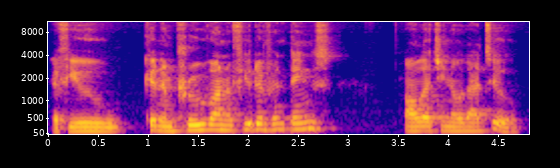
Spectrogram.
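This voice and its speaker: A man's voice: mid-range voice, normal speed, darkish tone. A man in his forties with an American accent, explaining his work as a supervisor in an informal interview, plain-spoken and matter-of-fact. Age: 40s. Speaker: air traffic control supervisor.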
